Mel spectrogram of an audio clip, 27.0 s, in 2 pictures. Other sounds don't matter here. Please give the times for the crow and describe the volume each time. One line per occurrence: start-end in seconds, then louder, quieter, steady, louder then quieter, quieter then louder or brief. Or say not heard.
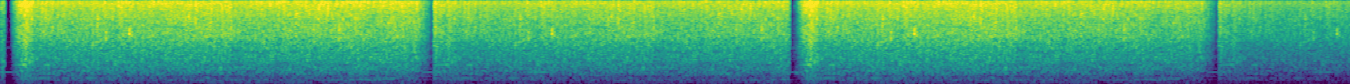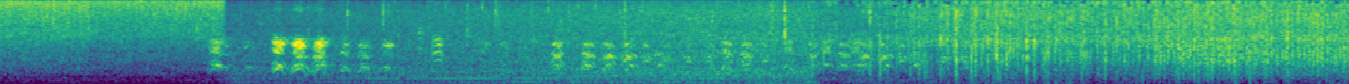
not heard.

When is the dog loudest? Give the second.
16 s.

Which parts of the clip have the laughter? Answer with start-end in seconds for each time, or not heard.
not heard.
